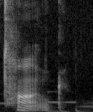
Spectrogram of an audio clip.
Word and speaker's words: tongue: With this form of UE at the end that are silent, we also have tongue.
